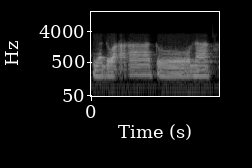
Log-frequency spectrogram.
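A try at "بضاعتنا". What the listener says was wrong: বিদাআতুনা, আইন শর্ট, এটা আইনের পরে আলিফ নাই, খাড়া জবর নাই। দোয়া লং হবে, দোয়াদের পরে আলিফ আছে। হাযিহি বিদাআতুনা, না লং হবে, নুনের পরে আলিফ আছে।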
